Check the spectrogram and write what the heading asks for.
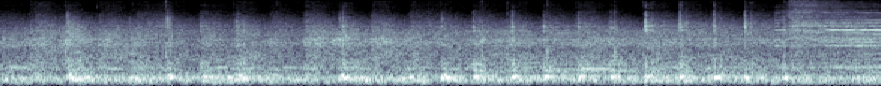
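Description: Live Celtic rock band playing loudly, with a driving drum kit beat and electric guitar.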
